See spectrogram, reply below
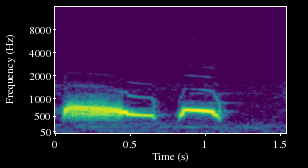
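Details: Spotted dove using the fast 'kích bổi' singing style: one long, steady coo that drifts slightly lower, followed after a short gap by a crisp, level coo.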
